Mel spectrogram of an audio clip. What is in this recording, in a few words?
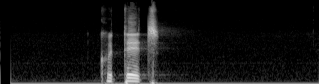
kaqchikel; Somersault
